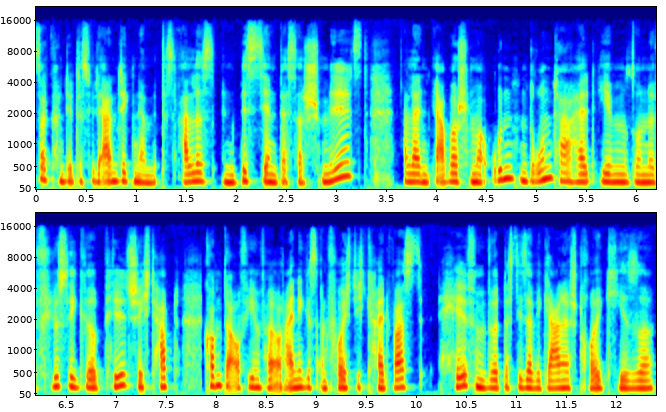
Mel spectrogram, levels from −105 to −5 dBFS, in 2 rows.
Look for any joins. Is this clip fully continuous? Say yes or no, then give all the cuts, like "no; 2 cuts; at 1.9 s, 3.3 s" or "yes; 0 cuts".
no; 3 cuts; at 3.9 s, 7.8 s, 8.7 s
